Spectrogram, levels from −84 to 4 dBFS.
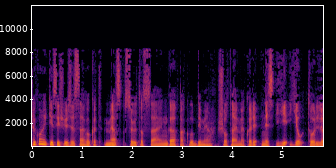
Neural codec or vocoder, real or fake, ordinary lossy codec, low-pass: codec, 24 kHz, 0.5 kbps, DualCodec; fake; MP3, 32 kbps; 10.8 kHz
